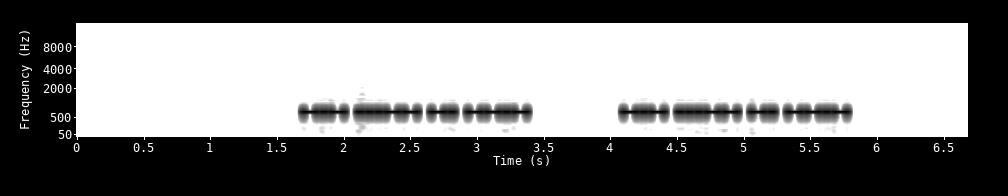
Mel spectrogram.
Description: Morse code, heard as a keyed tone, about 36 wpm, 700 Hz. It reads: K3NQ K3NQ
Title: USA Call Signs - 4 Characters - Repeated 2x - 35wpm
